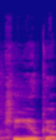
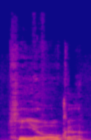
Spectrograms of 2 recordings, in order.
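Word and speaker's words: Kiyooka: I thought it was Kiuka, but they were pronouncing it Kioa. Kioa. Okay. Yeah, Kioa.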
